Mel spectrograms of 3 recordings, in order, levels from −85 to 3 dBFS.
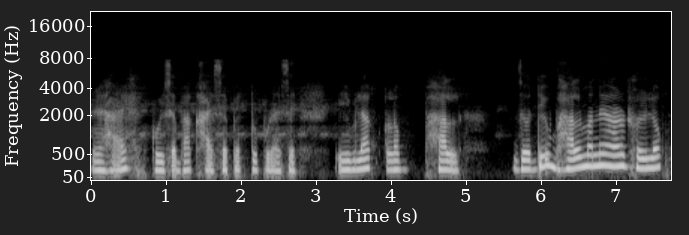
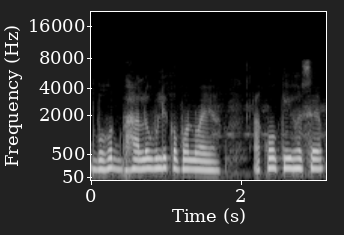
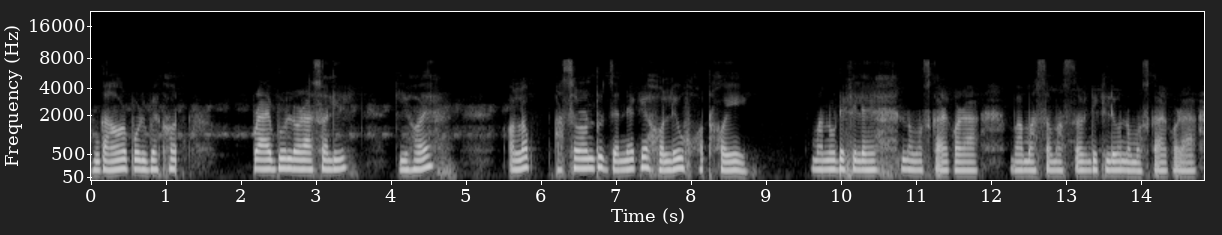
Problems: background sounds at intervals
